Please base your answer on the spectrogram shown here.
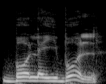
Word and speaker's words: voleibol: However, there are some people that pronounce the E. So they say voleibol, a jugar voleibol.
